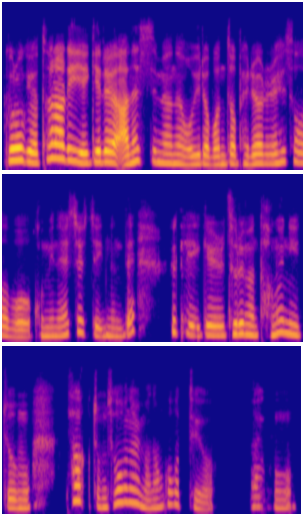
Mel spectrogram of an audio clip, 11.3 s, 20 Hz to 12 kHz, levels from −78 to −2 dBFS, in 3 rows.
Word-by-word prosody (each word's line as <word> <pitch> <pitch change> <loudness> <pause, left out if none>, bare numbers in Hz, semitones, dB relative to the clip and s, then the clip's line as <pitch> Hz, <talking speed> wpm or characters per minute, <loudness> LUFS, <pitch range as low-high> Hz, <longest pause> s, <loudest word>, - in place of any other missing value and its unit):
그러게요. 230 -4 +7
차라리 255 -4 +4
얘기를 205 +2 +6
안 170 +3 +6
했으면은 195 -5 -2
오히려 165 +2 0
먼저 165 +3 0
배려를 175 +1 -1
해서 200 -4 -3
뭐 145 -1 -3
고민을 165 0 -7
했을 225 +5 -4
수 190 - -10
있는데 165 - -5 0.4
그렇게 240 -4 -5
얘기를 180 0 -1
들으면 205 -2 0
당연히 200 0 -3
좀 165 -1 -4 0.5
팍 305 0 -2
좀 180 -2 -7
서운할만한 225 -7 -4
것 235 - -8
같아요. 160 - -10 0.5
아이고. 175 -4 -12
185 Hz, 330 characters per minute, -21 LUFS, 170-215 Hz, 0.5 s, 그러게요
